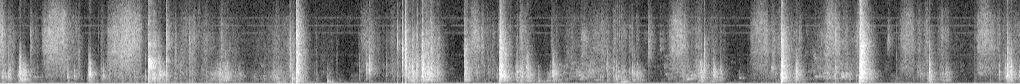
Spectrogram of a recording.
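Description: Paper pages rustle and crackle as they are turned by hand.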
